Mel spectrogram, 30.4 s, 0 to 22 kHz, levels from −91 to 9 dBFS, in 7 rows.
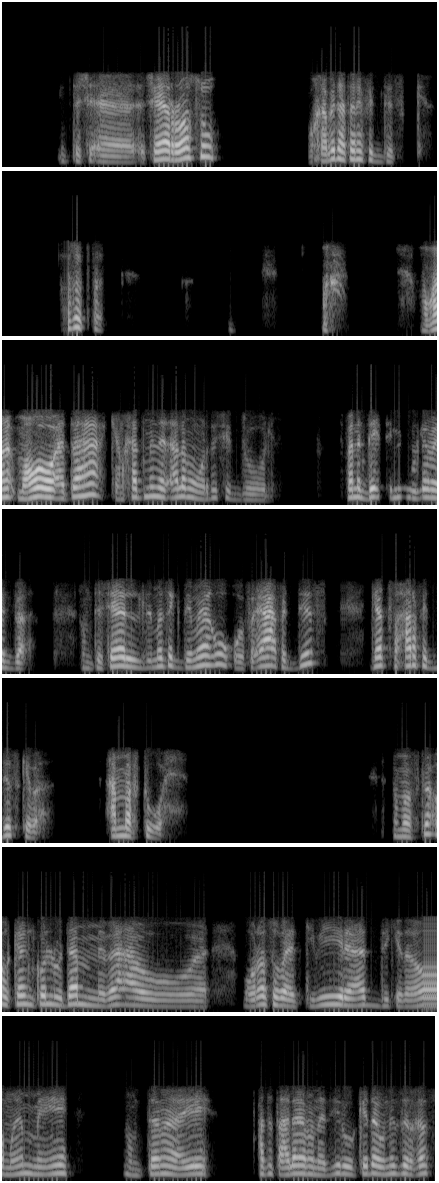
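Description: Throughout this telephone-band speech, a filter restarted on every block drops its state at each block boundary and starts again from silence, so each block opens with a small transient. This produces a steady buzz near 21.5 Hz, which fits a 2048-sample block, rising and falling with the speech level.

Packet loss with last packet repeated then strikes three times: 4.98 to 5.02 s (40 ms), 16.26 to 16.5 s (120 ms scattered over 240 ms, runs up to 40 ms), and 25.98 to 26.12 s (140 ms). The receiver replays the last packet, and the longer runs stutter robotically, which fits 20 ms packets.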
